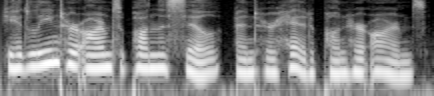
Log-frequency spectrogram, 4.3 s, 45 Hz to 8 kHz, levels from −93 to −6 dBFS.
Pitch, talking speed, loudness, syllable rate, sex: 185 Hz, 195 wpm, -16 LUFS, 4.2 syllables/s, female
